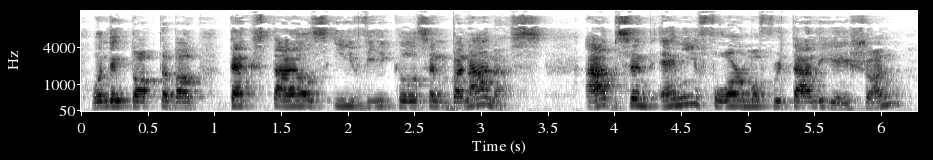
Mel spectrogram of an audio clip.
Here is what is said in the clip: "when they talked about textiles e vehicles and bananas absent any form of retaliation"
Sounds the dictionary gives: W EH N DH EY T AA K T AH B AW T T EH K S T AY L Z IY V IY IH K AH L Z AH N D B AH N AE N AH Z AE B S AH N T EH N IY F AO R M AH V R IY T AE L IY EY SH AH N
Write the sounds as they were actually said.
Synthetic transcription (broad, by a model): W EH N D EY T AA K T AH B AW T T EH K S T AY L S IY V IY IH K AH L S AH N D B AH N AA N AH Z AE B S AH N T EH N IY F AO R M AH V R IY T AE L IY EY SH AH N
